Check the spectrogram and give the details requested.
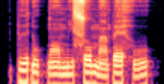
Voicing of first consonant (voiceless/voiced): voiceless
